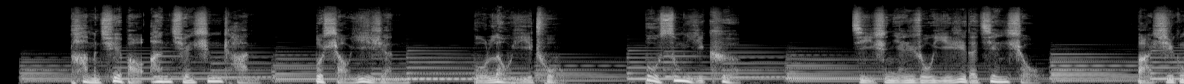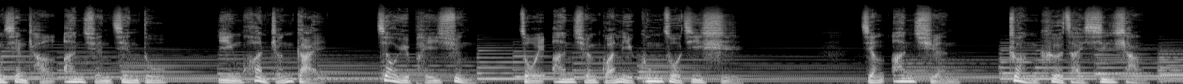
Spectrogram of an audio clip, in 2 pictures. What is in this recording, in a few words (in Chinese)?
男 专题叙述 温暖 大气 关爱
